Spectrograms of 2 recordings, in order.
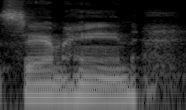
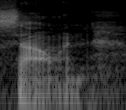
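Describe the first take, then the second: First: The word is said as 'Sam Hain', as spelled. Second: The word is said the standard way. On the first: The speaker calls it wrong. "they pronounce it Sam Hain in this movie" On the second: The speaker calls it right. "I know it's pronounced Samhain"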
